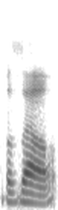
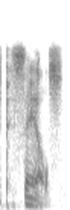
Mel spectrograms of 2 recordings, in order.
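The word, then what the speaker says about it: pizzelle: I'm asking yeah pel pizelle pels it is pizel I've had people correct and say no it's pels there's actually a whole you could buy like a whole pizelle making setup yes I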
